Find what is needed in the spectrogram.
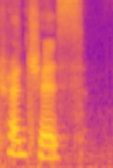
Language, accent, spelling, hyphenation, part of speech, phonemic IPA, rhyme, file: English, US, trenches, trench‧es, noun / verb, /ˈtɹɛnt͡ʃɪz/, -ɛntʃɪz, En-us-trenches.ogg
- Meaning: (noun) 1. plural of trench 2. The front line of any field of endeavor, as the line of scrimmage in American football, patrol duty for a policeman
